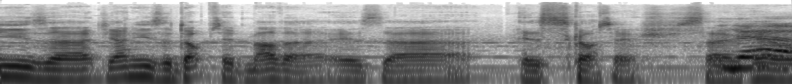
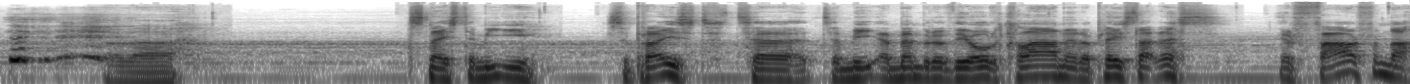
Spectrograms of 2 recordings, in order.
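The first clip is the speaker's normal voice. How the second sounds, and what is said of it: Put-on Scottish brogue. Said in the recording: “he'll slip into a Scottish brogue”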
